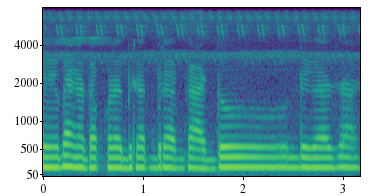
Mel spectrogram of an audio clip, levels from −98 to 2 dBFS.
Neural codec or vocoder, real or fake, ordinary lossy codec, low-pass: none; real; none; none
